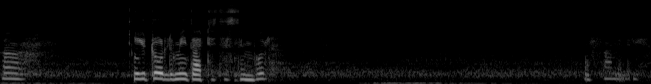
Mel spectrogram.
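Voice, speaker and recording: A woman's voice: sits high, level tone, moderate pace, darkish tone, slight background noise, lightly acted. A woman playing an earnest, curious young female apprentice in a cinematic video game, with a questioning manner. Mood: hesitant, uneasy.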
